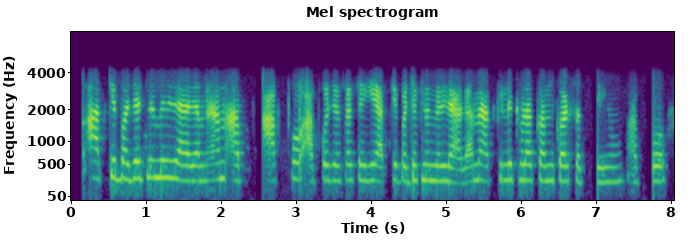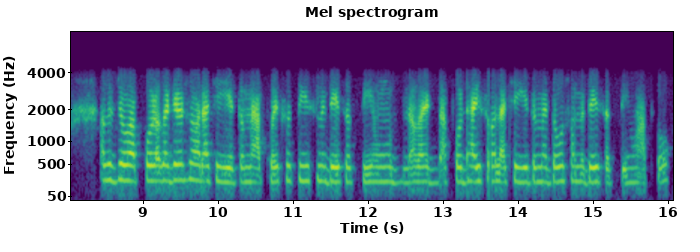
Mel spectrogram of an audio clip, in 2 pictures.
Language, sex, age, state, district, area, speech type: Hindi, female, 18-30, Uttar Pradesh, Chandauli, urban, conversation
